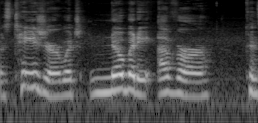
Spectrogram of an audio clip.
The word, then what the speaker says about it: Taziar: His last name is Taziar, which nobody ever can spell, say, pronounce. So now you know how to pronounce it if you watched our live stream. Yes. But we always get Taziar, which, hey, I wish we got royalties off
